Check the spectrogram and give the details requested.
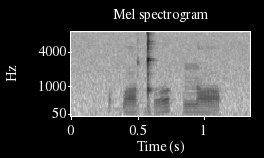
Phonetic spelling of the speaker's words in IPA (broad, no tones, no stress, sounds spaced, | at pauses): ɓ ɔ ɡ͡ǃ o | n ɔ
